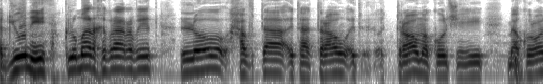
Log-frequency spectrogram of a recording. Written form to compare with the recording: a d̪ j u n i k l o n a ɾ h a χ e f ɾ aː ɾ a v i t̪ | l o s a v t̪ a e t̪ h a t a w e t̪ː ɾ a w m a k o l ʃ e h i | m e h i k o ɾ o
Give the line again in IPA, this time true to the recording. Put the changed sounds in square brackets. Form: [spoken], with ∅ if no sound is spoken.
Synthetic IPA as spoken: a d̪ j u n i k l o [m] a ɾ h a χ e [v] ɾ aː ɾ a v i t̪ | l o [ħ] a v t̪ a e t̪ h a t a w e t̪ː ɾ a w m a k o l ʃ e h i | m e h [a] k o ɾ o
